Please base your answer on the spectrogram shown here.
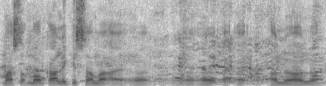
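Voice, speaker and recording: Joking preacher with a Makassar accent. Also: male voice, mid-range voice, moderate pace, over a noisy crowd, heavy background noise. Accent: Makassar Indonesian. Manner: jokey storytelling, acting out other voices. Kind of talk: humorous sermon. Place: memorial gathering in a market complex. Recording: roomy hall with laughing audience.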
